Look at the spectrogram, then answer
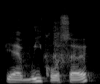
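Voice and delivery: big, drawn-out show-opener into a news read; lifted, punchy news-read delivery; news announcer. Acted. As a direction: present the headline like a news host. Presents the show's news segment.

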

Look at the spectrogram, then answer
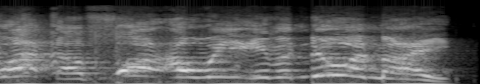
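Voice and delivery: put-on high, loud exasperated London accent; Michael Caine. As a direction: shout it as a hammed-up British film star. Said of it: "Michael Caine Bronson".

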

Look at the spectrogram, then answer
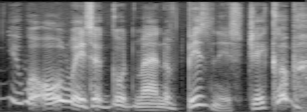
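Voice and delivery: high, hesitant unsure voice; faltering. A narrator's reading. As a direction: let the words falter. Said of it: "faltered Scrooge".

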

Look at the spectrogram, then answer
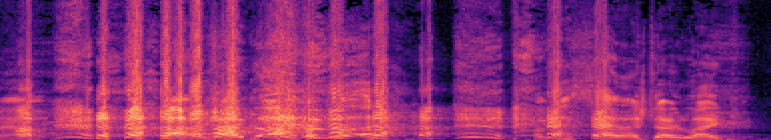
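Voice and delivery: words squeezed out through high laughter; can't stop laughing while trying to talk; giggling helplessly mid-sentence. Real, not acted.

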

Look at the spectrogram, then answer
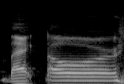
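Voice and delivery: drawn-out Southern country delivery; joking country-accent punchline. Retold or imitated. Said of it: "I was talking in a country accent".

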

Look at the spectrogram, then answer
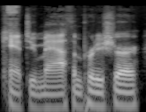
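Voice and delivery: normal talking voice

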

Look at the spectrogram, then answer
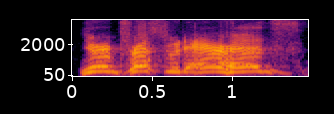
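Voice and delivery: high-pitched, indignant disbelief; incredulous. Real, not acted. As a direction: question it as if insulted. Incredulous at what impressed him.

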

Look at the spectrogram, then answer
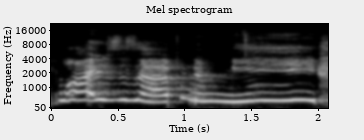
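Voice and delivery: high, drawn-out theatrical wail; mock crying wail. Retelling the soup spill meltdown, mock crying. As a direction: imitate a despairing cry, slowly. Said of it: "I'm crying".

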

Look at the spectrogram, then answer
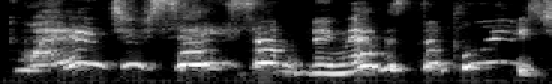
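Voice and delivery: high-pitched incredulous scolding; exasperated mistress. Retold or imitated. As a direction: imitate an aghast telling-off. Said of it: "Mistress Gabrielle went to Tom".

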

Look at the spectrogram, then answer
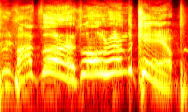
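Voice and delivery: high cheering shout; excited shout. Pretend. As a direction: cheer like celebrating at camp. Acting explorer, shout heard.

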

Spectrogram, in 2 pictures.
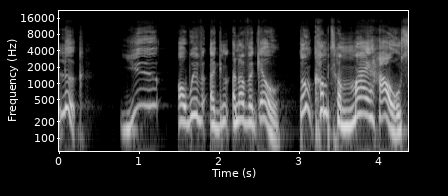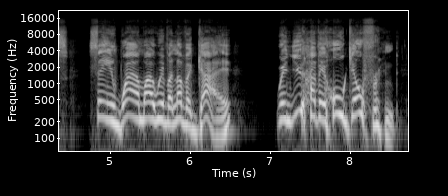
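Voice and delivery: lightly voiced girl, high and sassy; high girly voice. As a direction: play the girl, high and cheeky. Acting out the girl's words.

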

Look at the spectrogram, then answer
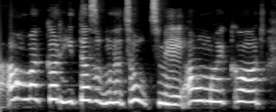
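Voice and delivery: high-pitched, half-laughing dismay; mock-distraught exclamation; retold dismay. Retelling dismay at uncle's rejection.

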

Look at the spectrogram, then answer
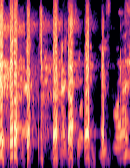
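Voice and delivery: loud, high disbelieving demand; incredulous shout. Retold or imitated. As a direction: yell it in disbelief. Danny demanding, retold.

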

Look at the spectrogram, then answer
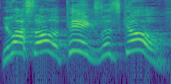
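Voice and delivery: high, loud exclamation; outraged alarm. Acted. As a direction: cry out and rally everyone, alarmed. Townsperson reacts, rallies the town.

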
